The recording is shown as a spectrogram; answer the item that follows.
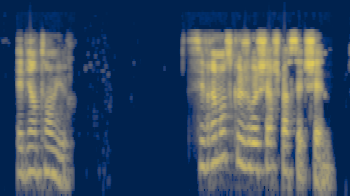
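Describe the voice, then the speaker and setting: Fairly high and lively, a woman's bright, sharp voice moves at a moderate pace. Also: long, frequent pauses. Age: 40s. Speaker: patient advocate vlogger. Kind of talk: personal vlog testimony. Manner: casual, direct address to viewer.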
